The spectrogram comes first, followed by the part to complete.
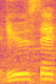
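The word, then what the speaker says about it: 流星: 流れ星と書いて流星と読むんですけ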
